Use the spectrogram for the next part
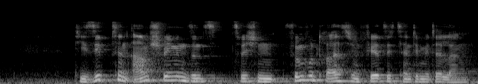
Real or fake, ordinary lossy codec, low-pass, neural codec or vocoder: real; none; none; none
